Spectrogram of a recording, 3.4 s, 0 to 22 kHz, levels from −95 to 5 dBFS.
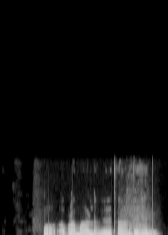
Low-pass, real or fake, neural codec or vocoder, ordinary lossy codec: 7.2 kHz; real; none; Opus, 64 kbps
